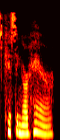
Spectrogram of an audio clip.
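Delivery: usual speaking voice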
